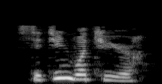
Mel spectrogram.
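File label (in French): "voiture", French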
